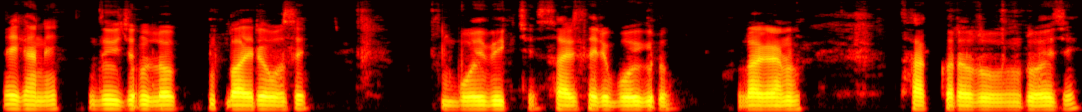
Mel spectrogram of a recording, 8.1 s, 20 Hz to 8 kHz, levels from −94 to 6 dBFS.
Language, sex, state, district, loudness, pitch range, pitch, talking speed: Bengali, male, West Bengal, Paschim Medinipur, -20 LUFS, 105-115 Hz, 110 Hz, 120 wpm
